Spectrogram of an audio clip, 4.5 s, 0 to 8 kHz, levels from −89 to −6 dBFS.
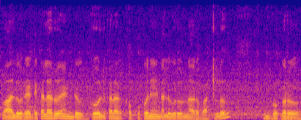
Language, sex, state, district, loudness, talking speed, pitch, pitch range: Telugu, male, Andhra Pradesh, Visakhapatnam, -22 LUFS, 160 wpm, 115 Hz, 115-125 Hz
